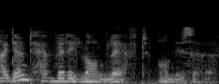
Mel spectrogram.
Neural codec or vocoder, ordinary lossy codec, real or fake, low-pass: none; MP3, 24 kbps; real; 7.2 kHz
